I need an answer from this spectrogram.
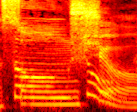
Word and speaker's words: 松树: 소나무 송자를 써 가지고 송 그다음에 나무 숫자 써서 슈라고 해요. 아, 송슈.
